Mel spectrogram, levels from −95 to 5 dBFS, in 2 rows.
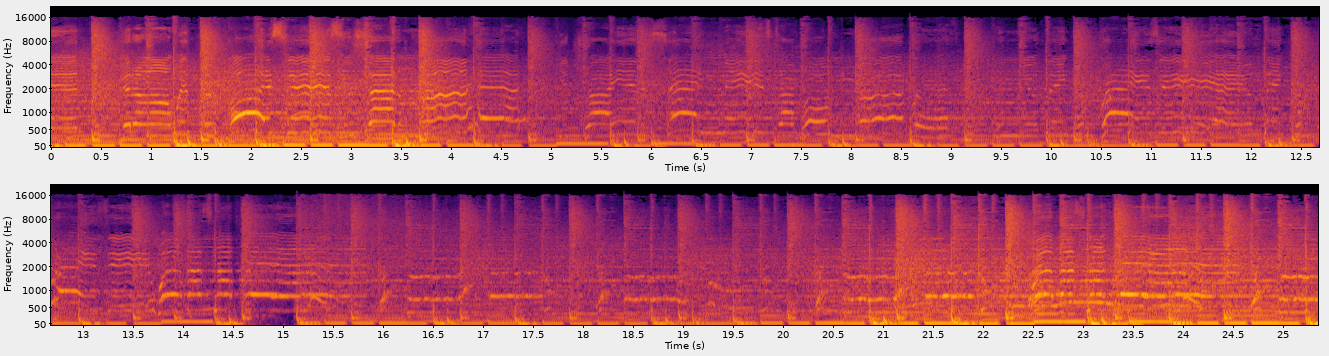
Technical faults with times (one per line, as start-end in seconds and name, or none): none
